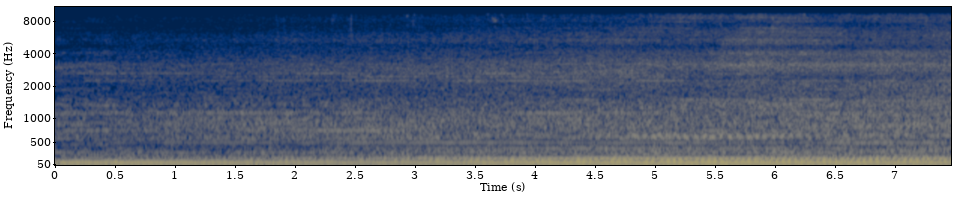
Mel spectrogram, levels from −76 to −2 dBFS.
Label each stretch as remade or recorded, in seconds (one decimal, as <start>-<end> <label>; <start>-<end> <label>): 0.0-0.5 remade; 0.5-7.5 recorded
